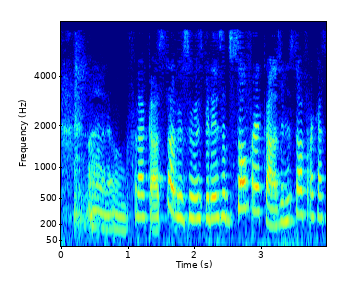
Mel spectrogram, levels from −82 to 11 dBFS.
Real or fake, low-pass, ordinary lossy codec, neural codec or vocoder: fake; 7.2 kHz; MP3, 32 kbps; codec, 16 kHz, 1.1 kbps, Voila-Tokenizer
